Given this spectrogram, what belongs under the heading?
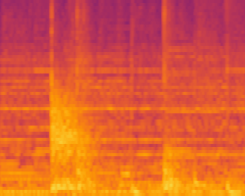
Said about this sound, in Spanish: Bueno, ahora te toca lanzar los ah, dados de vuelta.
